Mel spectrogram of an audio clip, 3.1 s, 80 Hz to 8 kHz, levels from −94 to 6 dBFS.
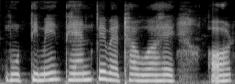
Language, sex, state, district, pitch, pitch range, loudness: Hindi, female, Delhi, New Delhi, 220 Hz, 205-230 Hz, -17 LUFS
